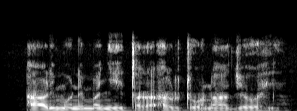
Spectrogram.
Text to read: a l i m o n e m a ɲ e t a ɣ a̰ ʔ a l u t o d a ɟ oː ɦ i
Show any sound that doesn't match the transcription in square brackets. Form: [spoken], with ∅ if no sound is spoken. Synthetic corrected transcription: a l i m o n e m a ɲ [i] t a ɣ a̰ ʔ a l u t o [n] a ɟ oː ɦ i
